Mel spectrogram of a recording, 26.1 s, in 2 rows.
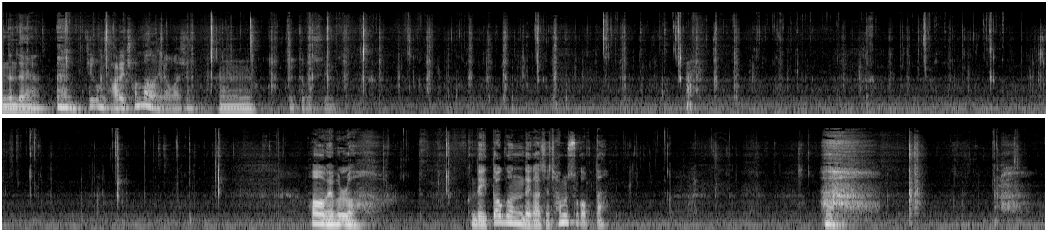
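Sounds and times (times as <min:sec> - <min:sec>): person chewing food: 0:00.8 - 0:16.8, 0:17.7 - 0:18.9, 0:20.7 - 0:23.3, 0:24.8 - 0:26.0.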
